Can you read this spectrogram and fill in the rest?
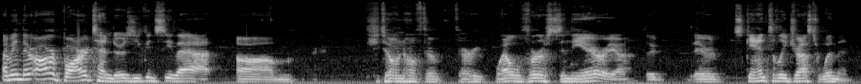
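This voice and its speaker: A man's voice: medium pitch, animated, normal speed, a bit bright. A man running a tabletop game, improvising narration and talking casually with players as game master. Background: faint music.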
